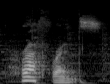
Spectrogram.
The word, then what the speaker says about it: preference: your preference by the way that word is pronounced preference prefer preference okay let's get into it I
